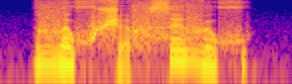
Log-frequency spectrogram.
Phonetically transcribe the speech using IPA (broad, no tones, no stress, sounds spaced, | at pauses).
v ɛ xʷ ʃ ɛ̰ f s e v ø xʷ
